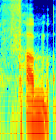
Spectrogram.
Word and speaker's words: Femme: Aber genauso wie man äh, Möd schändend einfach Moet et Chandon ausspricht, ja, spricht man La Femme auch Femme aus.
